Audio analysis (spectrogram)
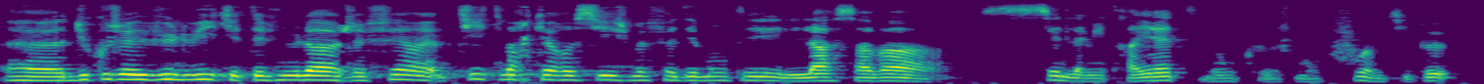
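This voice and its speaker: A man's voice: mid-range voice, fairly even intonation, brisk, hardly any pauses. A young man with a French accent talks through his gameplay while fighting a cold. He hesitates often, restarts his sentences and leans on fillers. The audio sounds dull and lo-fi, like a cheap home microphone. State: has a cold, sniffling. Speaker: gameplay commentator. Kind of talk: casual game commentary.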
